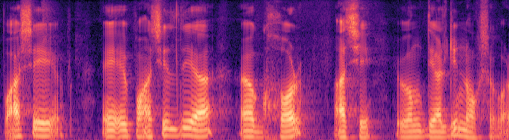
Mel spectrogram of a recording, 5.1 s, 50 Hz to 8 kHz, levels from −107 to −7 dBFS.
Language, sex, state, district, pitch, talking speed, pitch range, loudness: Bengali, male, Jharkhand, Sahebganj, 125 Hz, 140 wpm, 115-130 Hz, -20 LUFS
